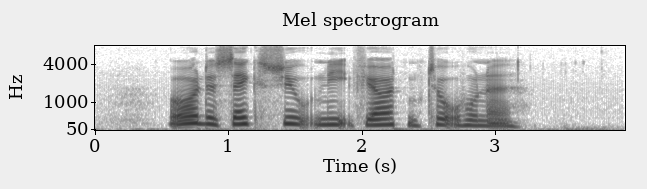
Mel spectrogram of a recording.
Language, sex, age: Danish, female, 52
